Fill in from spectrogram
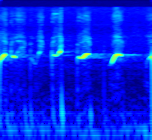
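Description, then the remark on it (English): Someone whistles an imitation of birds chirping: about five short, bright, upward-sliding tweets in quick succession, clear, with no talking. “I hear the birds chirping, and I just sit there in dead silence.”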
